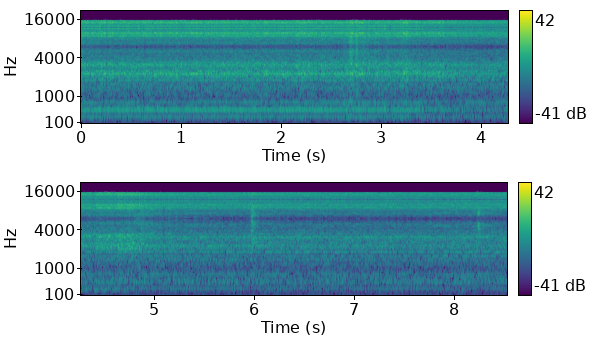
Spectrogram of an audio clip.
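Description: Metal lathe running steadily, its spindle and gearing giving a constant whine over a mechanical hum; the sound eases a little about halfway through.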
